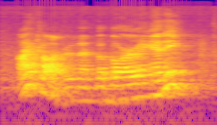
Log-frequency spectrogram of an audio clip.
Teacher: Putting the nucleus on I for reasons of contrast. The contrast between what the other person remembers and what I remember, implying that we don't agree on what happened. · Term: fall-rise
